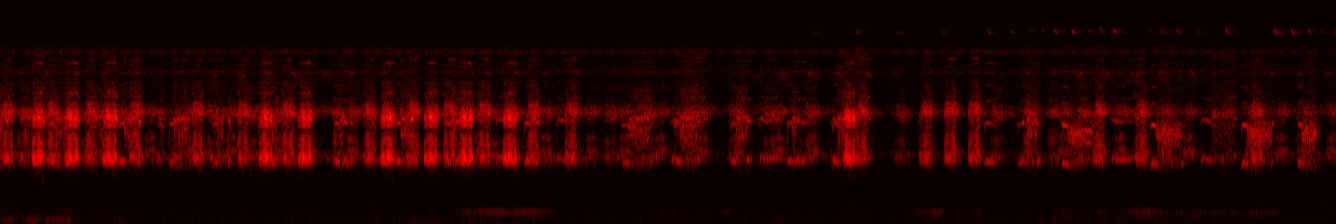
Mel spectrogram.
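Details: Nighttime frog chorus with steady rapid croaking, pulses overlapping in a dense rhythm, a faint high trilling insect-like sound joining in near the end.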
